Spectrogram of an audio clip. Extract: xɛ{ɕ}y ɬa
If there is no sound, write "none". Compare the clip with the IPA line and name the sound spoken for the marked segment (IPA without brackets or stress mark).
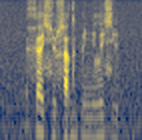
ɕ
